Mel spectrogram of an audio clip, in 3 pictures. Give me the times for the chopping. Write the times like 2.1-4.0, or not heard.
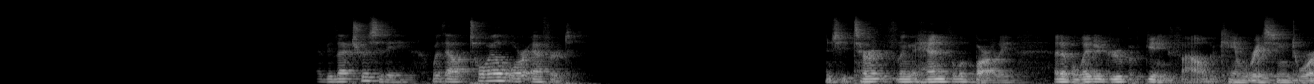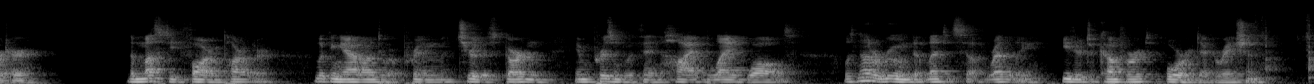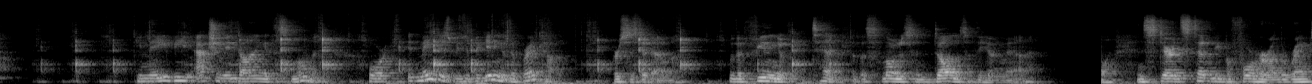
25.6-34.9.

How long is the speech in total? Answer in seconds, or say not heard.
30 s.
